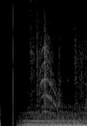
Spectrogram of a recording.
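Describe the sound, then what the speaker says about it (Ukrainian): Kittens meowing in a garage, a thin high mewing cry rising over a steady low hum after a brief click, close and clear. "А в нас тут кошенятка."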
